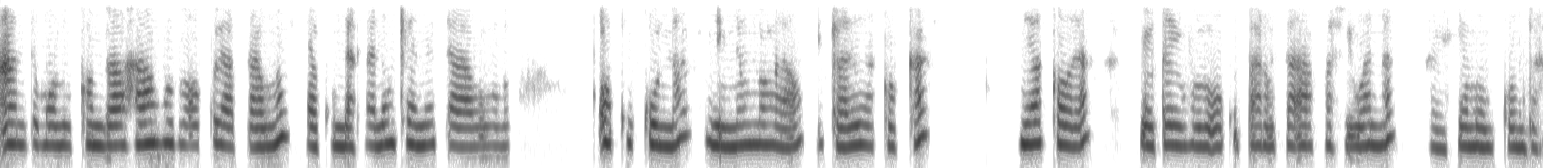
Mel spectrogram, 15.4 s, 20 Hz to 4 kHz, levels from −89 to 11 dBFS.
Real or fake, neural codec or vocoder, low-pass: fake; codec, 24 kHz, 3 kbps, HILCodec; 3.6 kHz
